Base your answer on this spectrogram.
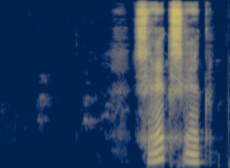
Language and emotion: Russian, neutral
